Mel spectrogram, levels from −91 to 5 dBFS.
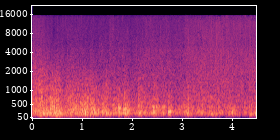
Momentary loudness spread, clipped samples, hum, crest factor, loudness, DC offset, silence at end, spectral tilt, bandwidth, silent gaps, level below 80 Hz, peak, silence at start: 7 LU; under 0.1%; none; 16 dB; -17 LUFS; under 0.1%; 0 s; -6 dB/octave; 15.5 kHz; none; -50 dBFS; -2 dBFS; 0 s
